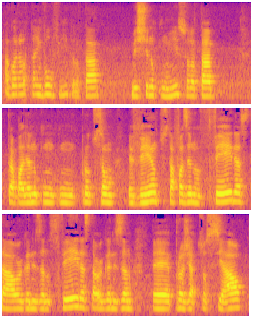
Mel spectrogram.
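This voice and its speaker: Earnest Brazilian man, gravelly voice. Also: sits high, level tone, normal speed, slight background noise. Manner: emphatic, earnest, frequent tag questions. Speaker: father sharing his story. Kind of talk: casual spoken testimony to camera.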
